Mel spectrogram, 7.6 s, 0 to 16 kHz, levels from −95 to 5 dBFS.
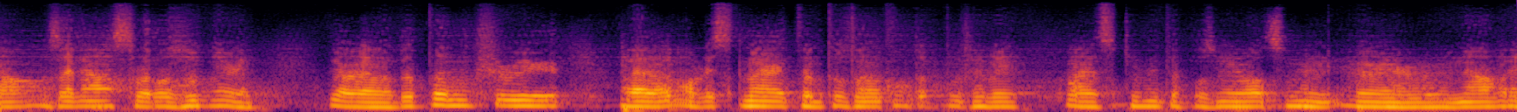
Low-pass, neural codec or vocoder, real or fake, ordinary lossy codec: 14.4 kHz; codec, 44.1 kHz, 0.9 kbps, DAC; fake; AAC, 96 kbps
